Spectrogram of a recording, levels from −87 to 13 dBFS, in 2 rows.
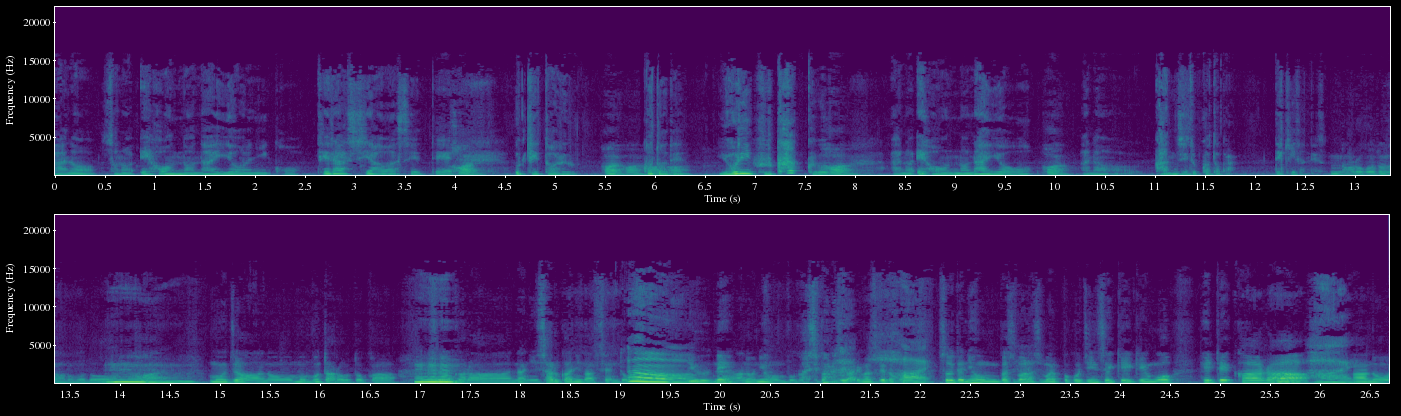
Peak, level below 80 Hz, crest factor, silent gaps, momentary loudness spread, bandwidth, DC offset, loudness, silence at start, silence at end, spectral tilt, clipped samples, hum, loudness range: -4 dBFS; -50 dBFS; 20 dB; none; 18 LU; 14.5 kHz; under 0.1%; -24 LUFS; 0 s; 0 s; -7.5 dB/octave; under 0.1%; none; 12 LU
